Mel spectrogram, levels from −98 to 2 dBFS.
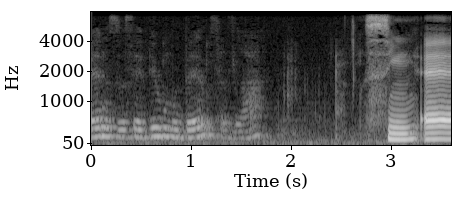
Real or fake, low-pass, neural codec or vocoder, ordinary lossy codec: real; 7.2 kHz; none; none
